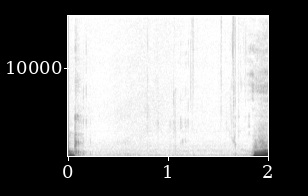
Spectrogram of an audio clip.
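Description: A pause in speech, near silence: a voice trails off at the start and speech starts again near the end.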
